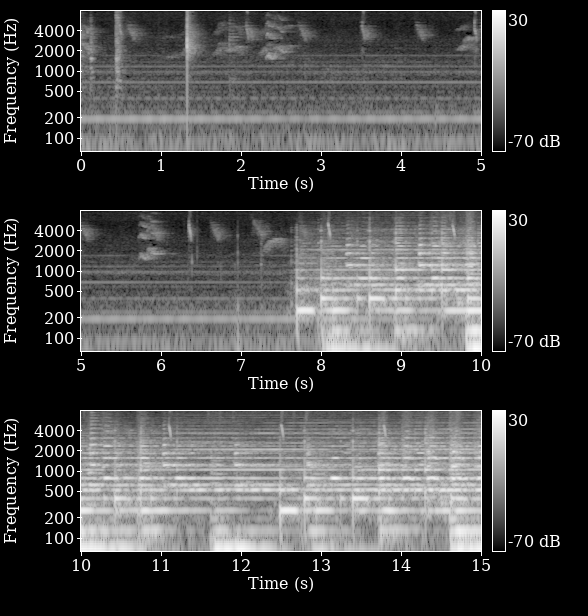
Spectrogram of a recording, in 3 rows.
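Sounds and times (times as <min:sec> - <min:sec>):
small bird chirping: 0:00.0 - 0:14.0
steady low hum: 0:00.0 - 0:15.0
sharp click: 0:01.3 - 0:01.5.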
